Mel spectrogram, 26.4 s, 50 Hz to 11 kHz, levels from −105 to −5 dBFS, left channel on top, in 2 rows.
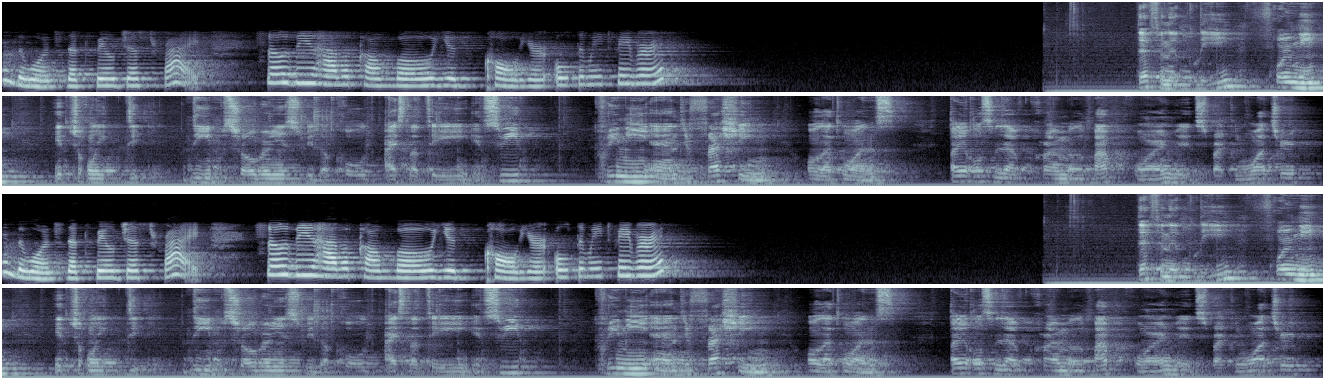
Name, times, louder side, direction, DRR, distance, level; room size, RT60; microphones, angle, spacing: voice 1, 0.0-2.2 2.7-6.6, right 3 dB, 70° right, 14 dB, 0.8 m, -25 dB
voice 2, 11.3-18.5 19.1-20.9 21.3-22.1 22.7-26.1, left 1 dB, 25° left, 4 dB, 2.0 m, -31 dB
24.5 x 15.0 x 7.7 m, 1.0 s
head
